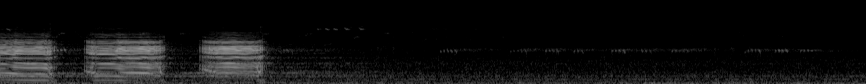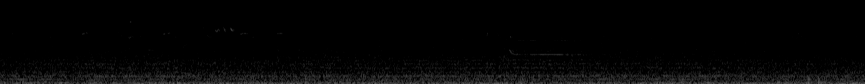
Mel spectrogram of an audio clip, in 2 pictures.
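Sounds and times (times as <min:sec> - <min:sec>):
deer calling with rich moaning calls: 0:00.0 - 0:03.1.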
